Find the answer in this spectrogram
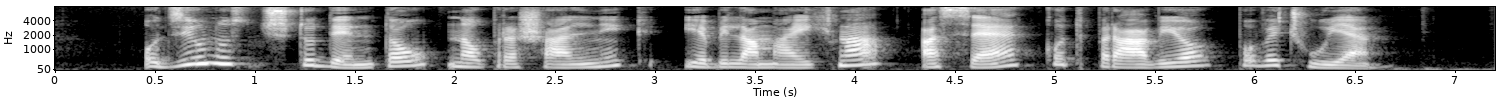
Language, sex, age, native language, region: Slovenian, female, 30-49, Slovenian, Carinthia region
